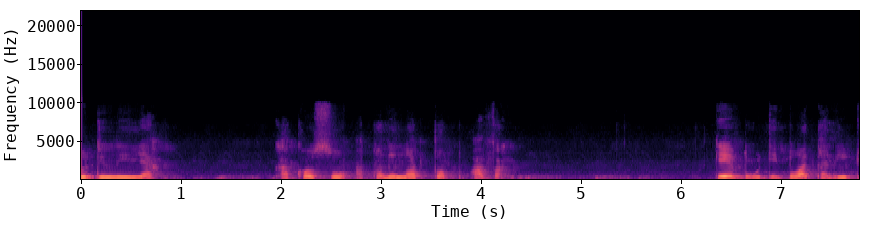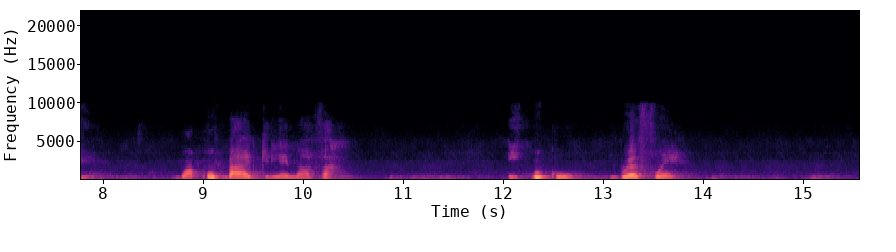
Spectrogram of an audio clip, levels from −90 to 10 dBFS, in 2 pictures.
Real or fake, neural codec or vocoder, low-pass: fake; codec, 24 kHz, 0.9 kbps, WavTokenizer, small release; 9.9 kHz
